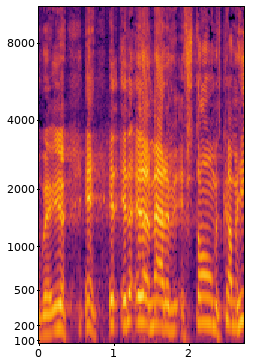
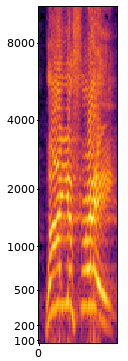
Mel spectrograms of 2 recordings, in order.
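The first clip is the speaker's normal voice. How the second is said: higher, louder, pressing; loud challenging question; 10 semitones higher, 9 dB louder than usual. Retold or imitated. Preacher voicing Jesus challenging disciples, louder and higher. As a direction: fire it back at the scared crowd. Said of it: "The master asked".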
